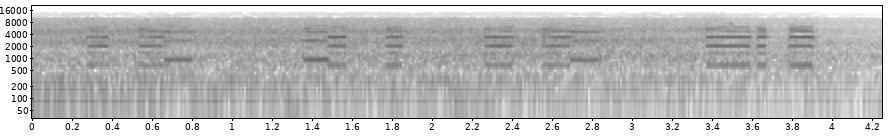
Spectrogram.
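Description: Minelab Go-Find 66 metal detector giving a run of short beeps in two pitches, a lower and a higher tone, as its coil sweeps over a line of coins set close together in a recovery speed test. The detector is struggling a little to separate the targets.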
